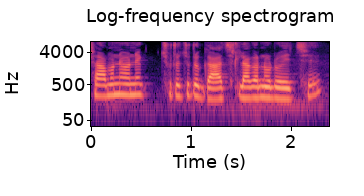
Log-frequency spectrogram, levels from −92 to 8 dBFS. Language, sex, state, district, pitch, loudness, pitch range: Bengali, female, West Bengal, Cooch Behar, 240 Hz, -17 LUFS, 215-255 Hz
